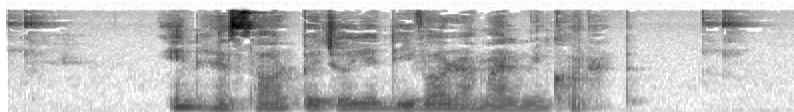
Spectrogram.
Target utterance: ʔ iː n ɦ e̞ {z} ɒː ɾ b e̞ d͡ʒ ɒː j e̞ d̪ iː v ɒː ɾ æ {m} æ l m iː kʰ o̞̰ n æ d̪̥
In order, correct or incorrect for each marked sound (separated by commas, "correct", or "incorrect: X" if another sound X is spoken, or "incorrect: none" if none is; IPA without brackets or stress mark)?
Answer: incorrect: s, correct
